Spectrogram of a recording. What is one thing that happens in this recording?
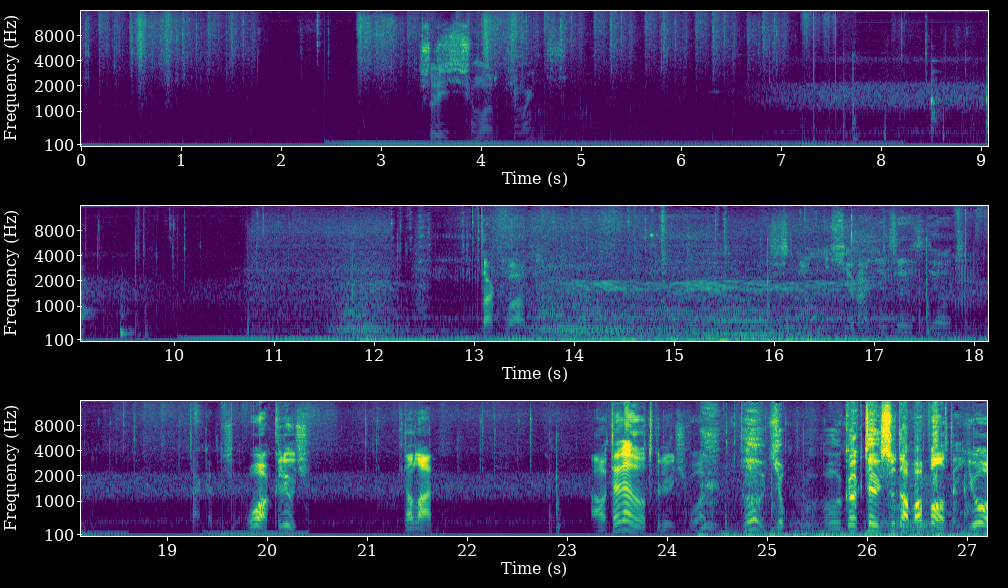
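A young man talks close to a microphone, with animation.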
